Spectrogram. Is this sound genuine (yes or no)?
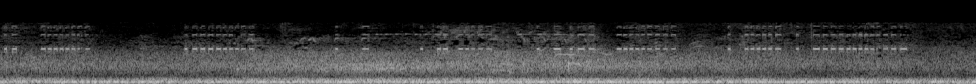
yes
